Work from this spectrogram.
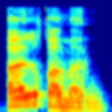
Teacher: And the other lam in this noun is carrying the sign, the mark of sukun, and this type of lam is read as a clear lam, or it is manifested, and this is called the manifestation of lam.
